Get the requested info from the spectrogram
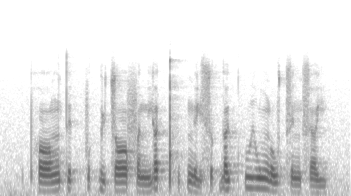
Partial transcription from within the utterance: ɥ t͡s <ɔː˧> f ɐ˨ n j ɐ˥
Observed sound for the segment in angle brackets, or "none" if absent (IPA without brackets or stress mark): ɔː˧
